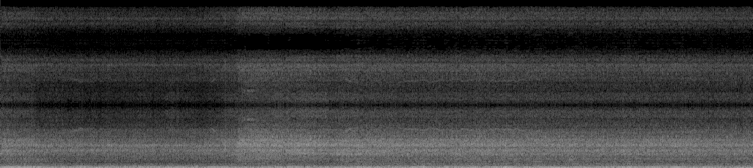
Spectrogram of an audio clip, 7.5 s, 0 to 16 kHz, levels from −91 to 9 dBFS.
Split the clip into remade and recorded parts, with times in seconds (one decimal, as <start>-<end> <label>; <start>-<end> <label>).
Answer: 0.0-7.5 recorded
